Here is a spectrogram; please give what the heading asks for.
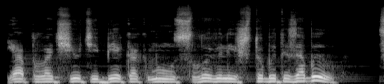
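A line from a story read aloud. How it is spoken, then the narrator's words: Plain. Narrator (Russian): сказал Торрес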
